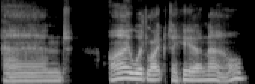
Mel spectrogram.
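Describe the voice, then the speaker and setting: A man's voice: medium pitch, extremely slow. Jokey chatty man hosting a video call. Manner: jokey, self-deprecating, chatty. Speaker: meetup host. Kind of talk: casual online meetup chat.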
